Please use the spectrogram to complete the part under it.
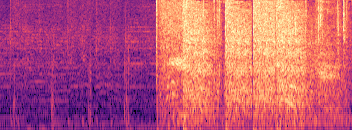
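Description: Rapid automatic gunfire from a weapon in the retro first-person shooter Return to Castle Wolfenstein, a few faint shots at first, then a sudden loud, sustained burst that continues to the end.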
